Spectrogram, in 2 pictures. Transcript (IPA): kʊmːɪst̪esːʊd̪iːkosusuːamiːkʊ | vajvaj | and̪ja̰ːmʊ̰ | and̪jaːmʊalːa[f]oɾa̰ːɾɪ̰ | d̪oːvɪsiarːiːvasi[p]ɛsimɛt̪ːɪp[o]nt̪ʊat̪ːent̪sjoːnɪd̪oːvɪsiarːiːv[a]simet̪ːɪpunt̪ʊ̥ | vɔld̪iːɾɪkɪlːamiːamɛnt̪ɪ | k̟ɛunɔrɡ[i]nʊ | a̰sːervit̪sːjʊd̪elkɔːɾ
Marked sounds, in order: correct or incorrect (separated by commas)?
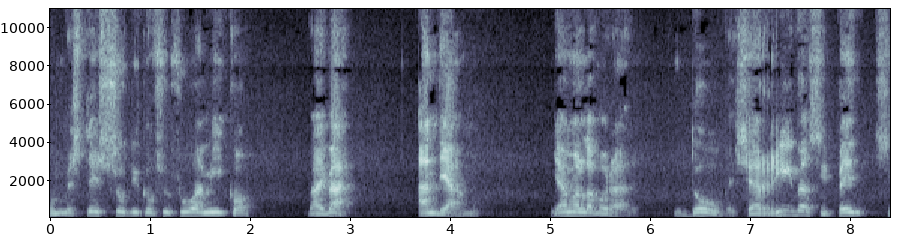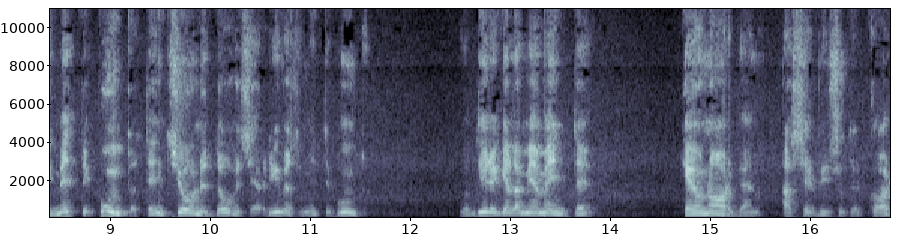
incorrect, correct, incorrect, correct, incorrect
